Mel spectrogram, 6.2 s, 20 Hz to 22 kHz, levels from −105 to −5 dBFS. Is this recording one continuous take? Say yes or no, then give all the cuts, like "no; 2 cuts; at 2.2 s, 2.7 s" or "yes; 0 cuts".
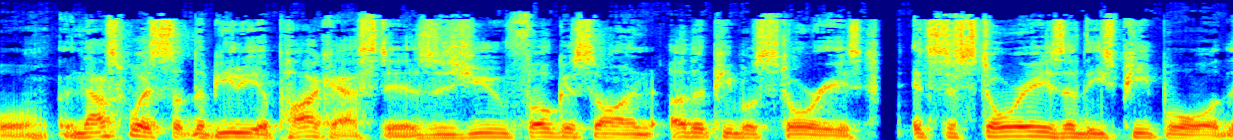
no; 1 cut; at 4.4 s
